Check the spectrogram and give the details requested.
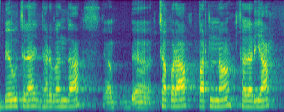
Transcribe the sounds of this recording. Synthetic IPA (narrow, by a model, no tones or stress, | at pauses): beut̪ɾajd̪ʱəɾbənd̪ʱa | t͡ʃʰəpɾapəʈnəsəd̪əɾja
